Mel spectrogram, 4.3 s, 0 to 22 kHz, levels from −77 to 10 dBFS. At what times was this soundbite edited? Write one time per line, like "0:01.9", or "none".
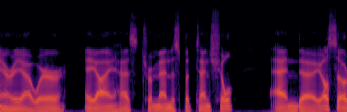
none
